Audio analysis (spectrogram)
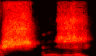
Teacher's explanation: Our palatal alveolar consonants are produced with the tongue blade further back between our alveolar ridge and our hard palate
